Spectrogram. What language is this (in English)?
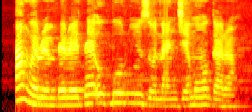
Igbo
